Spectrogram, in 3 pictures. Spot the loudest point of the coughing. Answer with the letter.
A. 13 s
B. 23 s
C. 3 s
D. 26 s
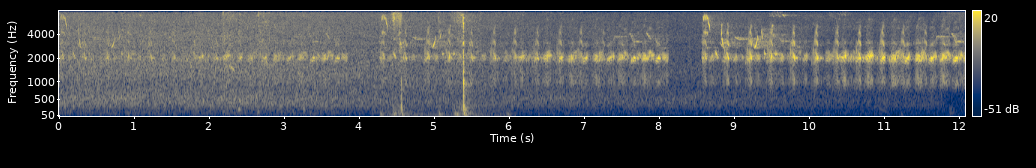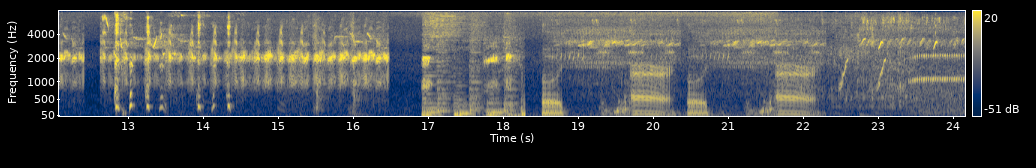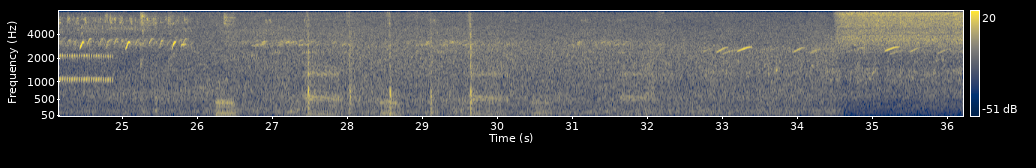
A.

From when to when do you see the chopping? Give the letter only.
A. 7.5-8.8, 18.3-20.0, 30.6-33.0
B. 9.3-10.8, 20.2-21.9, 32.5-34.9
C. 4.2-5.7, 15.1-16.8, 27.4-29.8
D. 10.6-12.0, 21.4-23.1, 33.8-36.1
C.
